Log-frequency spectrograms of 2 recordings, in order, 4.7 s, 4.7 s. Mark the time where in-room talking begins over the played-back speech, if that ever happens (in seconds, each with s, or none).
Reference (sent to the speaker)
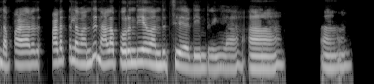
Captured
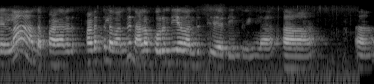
none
